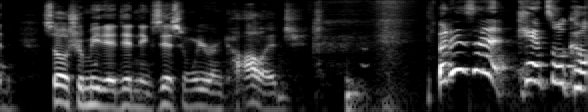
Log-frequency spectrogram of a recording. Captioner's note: chuckles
